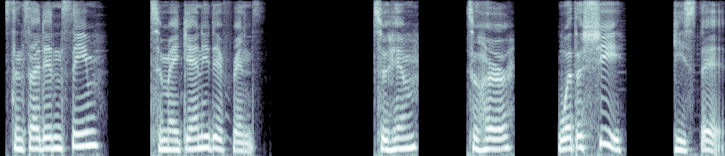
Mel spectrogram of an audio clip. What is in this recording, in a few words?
female c#132bpm, spoken hooks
